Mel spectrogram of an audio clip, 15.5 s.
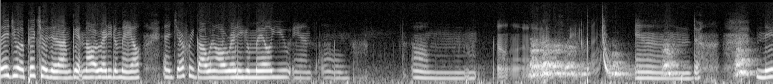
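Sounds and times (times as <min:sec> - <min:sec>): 
speech: 0:00.1 - 0:07.1, 0:08.2 - 0:15.4
dog barking at something outside a kitchen window: 0:10.4 - 0:13.8, 0:14.6 - 0:15.4.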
